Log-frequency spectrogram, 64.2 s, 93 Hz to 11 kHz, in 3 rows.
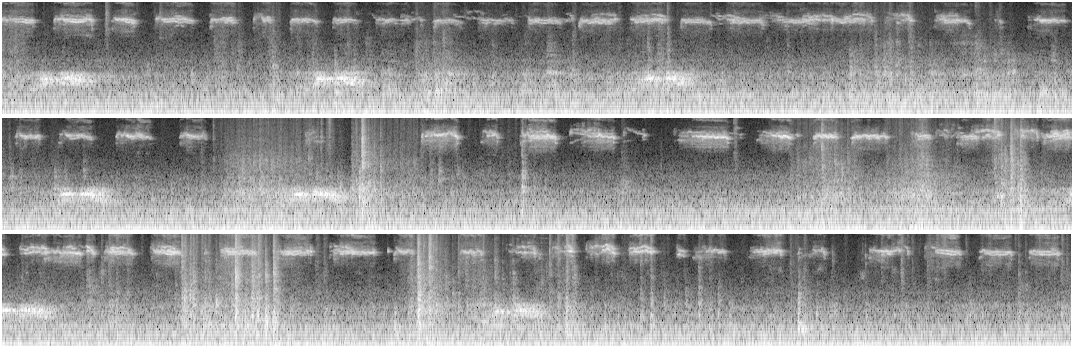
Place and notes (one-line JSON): {"title": "Courcelles, Belgique - Abandoned factory", "date": "2018-08-05 07:20:00", "description": "Into a very huge abandoned factory, some doves shouting because I'm quite near the nest and the juvenile birds.", "latitude": "50.45", "longitude": "4.40", "altitude": "116", "timezone": "GMT+1"}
